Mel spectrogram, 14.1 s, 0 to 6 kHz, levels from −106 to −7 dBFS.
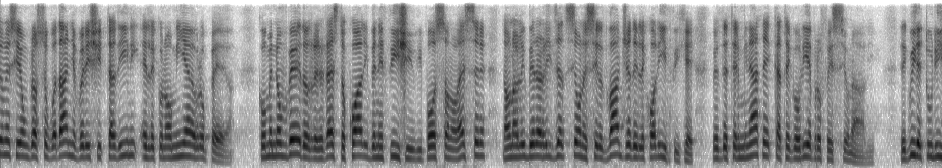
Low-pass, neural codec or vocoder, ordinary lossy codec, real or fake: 5.4 kHz; codec, 16 kHz, 0.8 kbps, ZipCodec; none; fake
